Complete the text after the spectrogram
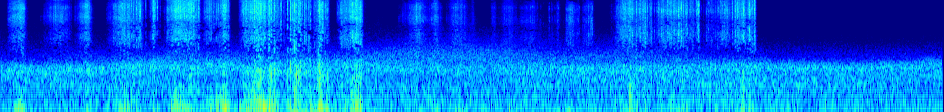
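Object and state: Plush fabric Santa toy.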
